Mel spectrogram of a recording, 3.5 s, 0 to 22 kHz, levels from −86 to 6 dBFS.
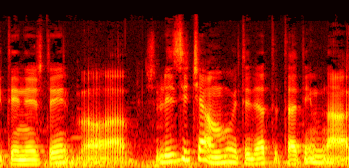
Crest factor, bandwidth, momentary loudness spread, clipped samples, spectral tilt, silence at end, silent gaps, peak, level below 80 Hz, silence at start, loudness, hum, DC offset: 12 dB; 14 kHz; 5 LU; under 0.1%; -7 dB/octave; 0 s; none; 0 dBFS; -32 dBFS; 0 s; -13 LUFS; none; under 0.1%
